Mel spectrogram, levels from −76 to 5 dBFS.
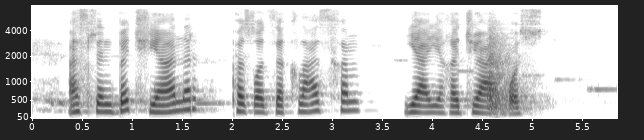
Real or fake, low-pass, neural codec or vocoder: fake; 7.2 kHz; autoencoder, 48 kHz, 128 numbers a frame, DAC-VAE, trained on Japanese speech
